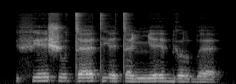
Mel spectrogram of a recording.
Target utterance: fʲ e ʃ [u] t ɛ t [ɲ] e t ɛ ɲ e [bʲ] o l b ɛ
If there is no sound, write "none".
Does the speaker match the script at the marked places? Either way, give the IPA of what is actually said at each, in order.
u, j, bʲ

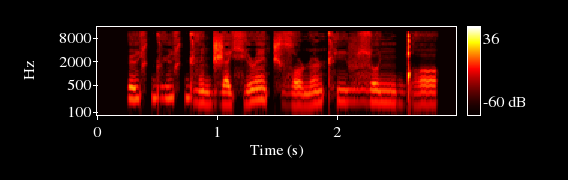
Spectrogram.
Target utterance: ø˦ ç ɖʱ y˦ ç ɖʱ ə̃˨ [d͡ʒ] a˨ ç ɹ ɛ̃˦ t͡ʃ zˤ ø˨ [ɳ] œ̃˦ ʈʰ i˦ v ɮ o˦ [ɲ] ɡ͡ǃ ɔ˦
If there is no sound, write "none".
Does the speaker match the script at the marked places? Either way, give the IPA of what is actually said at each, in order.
d͡ʒ, ɳ, ɲ

